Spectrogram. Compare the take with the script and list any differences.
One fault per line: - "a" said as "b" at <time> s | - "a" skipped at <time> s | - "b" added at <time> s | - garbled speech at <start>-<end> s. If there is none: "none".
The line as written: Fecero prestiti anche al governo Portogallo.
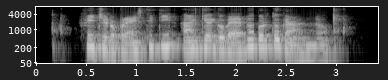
none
